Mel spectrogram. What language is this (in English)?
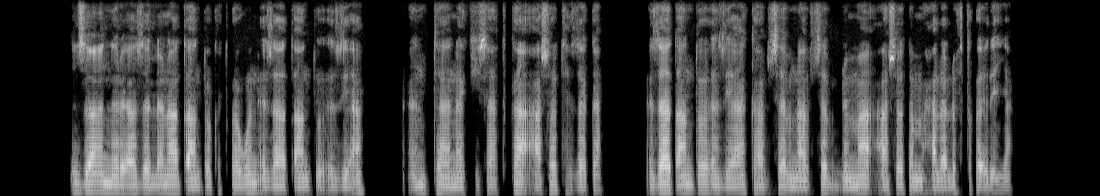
Tigrinya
